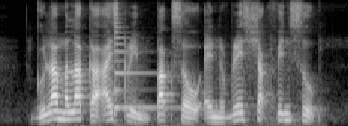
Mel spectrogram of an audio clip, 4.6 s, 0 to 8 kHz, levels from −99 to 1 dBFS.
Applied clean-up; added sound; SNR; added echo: none; Plucked string instrument; 16 dB; none.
